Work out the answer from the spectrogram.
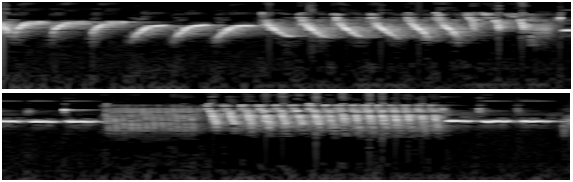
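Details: A canary gives a loud, full song packed with varied phrases: rapid rising whistled sweeps repeated in series, buzzy trills, and steady held tones in between, close and clear.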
